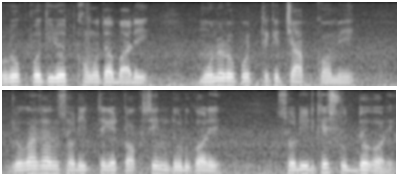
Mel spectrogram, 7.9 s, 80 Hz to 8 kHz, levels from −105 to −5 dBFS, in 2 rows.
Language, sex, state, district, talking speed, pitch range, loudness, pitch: Bengali, male, West Bengal, Jalpaiguri, 150 wpm, 110-125 Hz, -17 LUFS, 120 Hz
